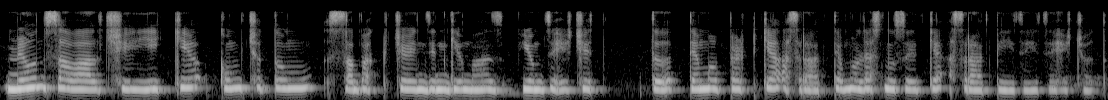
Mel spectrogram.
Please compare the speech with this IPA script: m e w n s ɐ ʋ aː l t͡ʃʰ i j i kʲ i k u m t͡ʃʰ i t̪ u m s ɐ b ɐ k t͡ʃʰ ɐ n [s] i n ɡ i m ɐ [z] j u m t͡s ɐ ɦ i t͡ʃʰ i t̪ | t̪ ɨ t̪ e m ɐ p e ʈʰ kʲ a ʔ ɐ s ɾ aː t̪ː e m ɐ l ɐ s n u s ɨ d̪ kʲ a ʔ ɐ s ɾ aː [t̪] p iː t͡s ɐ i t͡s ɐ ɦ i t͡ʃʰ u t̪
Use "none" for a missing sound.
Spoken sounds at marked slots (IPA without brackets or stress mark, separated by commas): z, z, t̪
